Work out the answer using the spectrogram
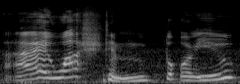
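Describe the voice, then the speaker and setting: An old wife at her husband's bedside, played by a man in a high falsetto. She speaks slowly and gently, each phrase stretched out. The voice swoops well above his normal register. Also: big pitch swings, a little hiss or hum, full character voice. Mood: tender.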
